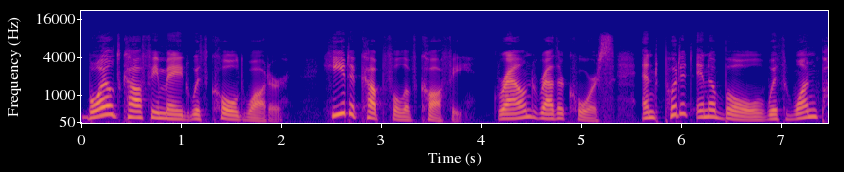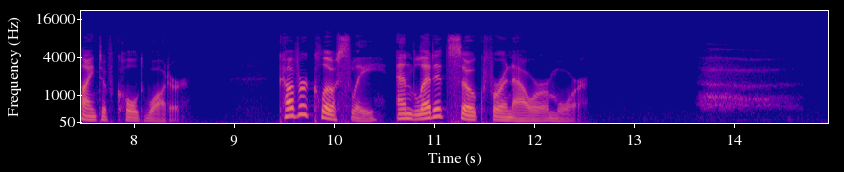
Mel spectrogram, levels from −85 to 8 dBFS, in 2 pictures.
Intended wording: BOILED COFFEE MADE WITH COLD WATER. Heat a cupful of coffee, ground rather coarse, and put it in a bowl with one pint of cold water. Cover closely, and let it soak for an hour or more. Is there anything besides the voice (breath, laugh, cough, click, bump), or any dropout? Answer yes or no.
yes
